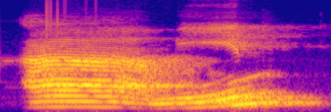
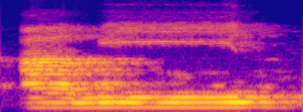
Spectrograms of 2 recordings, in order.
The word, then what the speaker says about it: aamiin: Nah, untuk mengucap kata amin itu enten dua versi. Ya. Yang satu dengan pengucapan amin, yang kedua amin, itu juga boleh.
